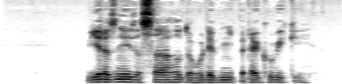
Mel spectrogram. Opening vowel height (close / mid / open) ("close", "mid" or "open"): close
